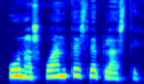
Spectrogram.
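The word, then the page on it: unos guantes de plastico: Spanish (Spain)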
